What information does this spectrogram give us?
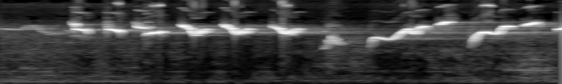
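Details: Oriental magpie-robin singing a lively sequence of repeated whistled notes, some upslurred, some dropping, with a soft low hum underneath. The song is meant to coax other magpie-robins into song.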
